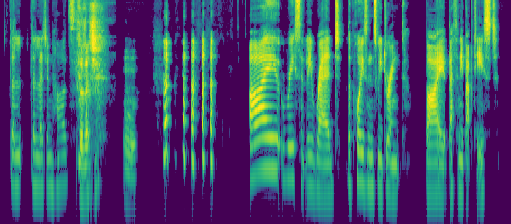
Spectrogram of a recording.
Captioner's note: laughing; laughs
